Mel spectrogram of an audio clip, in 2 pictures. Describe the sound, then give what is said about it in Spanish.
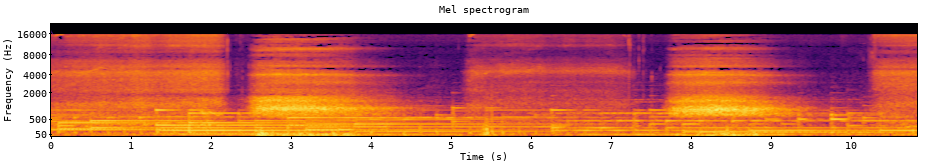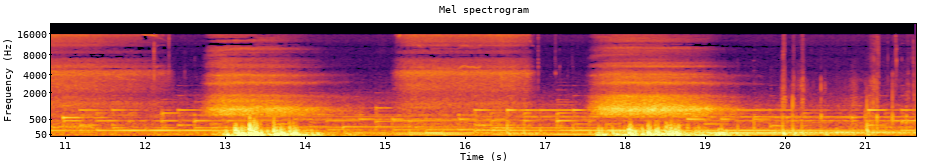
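Four slow, deep breaths drawn in through the nose, each a soft airy rush a few seconds apart, over a steady background of gentle music with no talking. “Y la vamos a volver a normalizar con un ciclo de 4 respiraciones profundas por la nariz o por la nariz y por la boca.”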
